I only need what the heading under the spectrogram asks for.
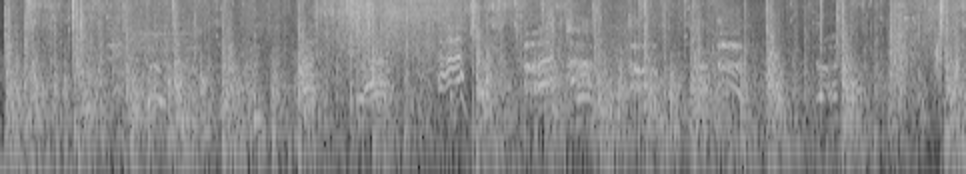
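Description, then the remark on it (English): A skidding car slides down an incline, then flips and rolls into the woods in a violent crash: a loud, continuous run of heavy thuds, bangs and crunching impacts for nearly ten seconds, with voices crying out over the chaos. “And that's what I did, just as the car flipped and rolled into the woods.”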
